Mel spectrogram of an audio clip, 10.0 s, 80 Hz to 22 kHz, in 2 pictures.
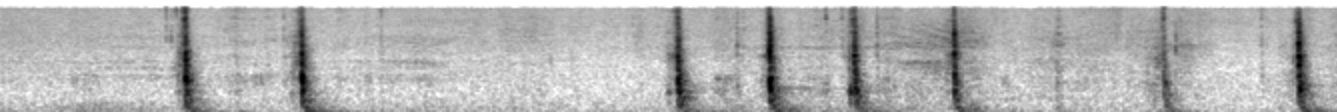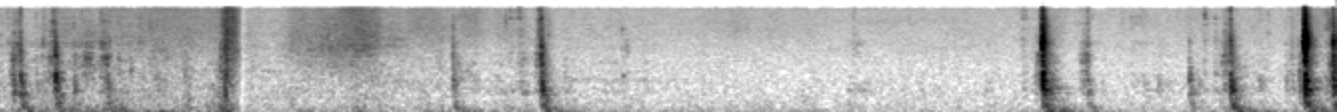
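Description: About a dozen sharp clicks, spaced irregularly, from a newly fitted headlight switch in a 2003–2006 Chevrolet Silverado being worked through its positions.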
